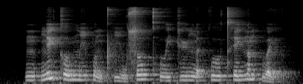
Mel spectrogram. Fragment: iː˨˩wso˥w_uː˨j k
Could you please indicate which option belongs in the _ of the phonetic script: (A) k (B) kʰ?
B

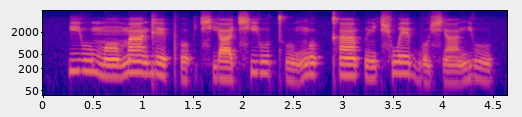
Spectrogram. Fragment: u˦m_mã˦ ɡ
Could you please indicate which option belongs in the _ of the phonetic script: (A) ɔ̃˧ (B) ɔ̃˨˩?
A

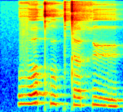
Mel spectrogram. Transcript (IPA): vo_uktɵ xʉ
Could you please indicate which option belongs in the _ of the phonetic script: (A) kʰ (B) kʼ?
A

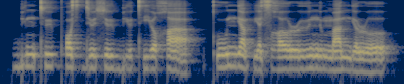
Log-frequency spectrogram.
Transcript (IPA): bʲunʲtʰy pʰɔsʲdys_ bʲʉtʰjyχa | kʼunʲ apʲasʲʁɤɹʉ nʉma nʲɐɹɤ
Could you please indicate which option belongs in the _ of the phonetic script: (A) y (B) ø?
A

